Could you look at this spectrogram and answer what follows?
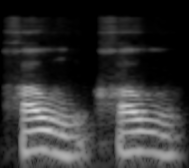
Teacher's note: wau sukun ini bunyinya ke u ya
